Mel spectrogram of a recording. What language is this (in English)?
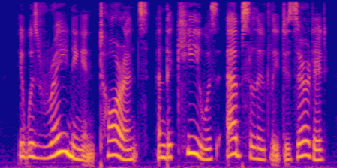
English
